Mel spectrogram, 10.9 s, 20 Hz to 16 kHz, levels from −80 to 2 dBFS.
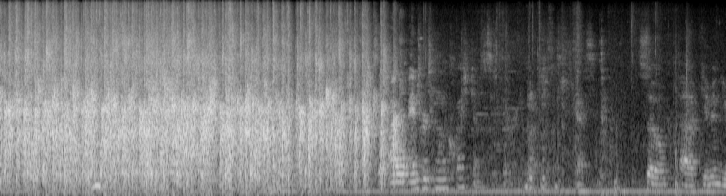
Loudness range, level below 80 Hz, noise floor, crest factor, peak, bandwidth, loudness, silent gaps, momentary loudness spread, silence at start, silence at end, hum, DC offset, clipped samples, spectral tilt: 12 LU; -42 dBFS; -35 dBFS; 8 dB; 0 dBFS; 16 kHz; -5 LUFS; none; 19 LU; 0 s; 0 s; none; under 0.1%; 1%; -0.5 dB/octave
